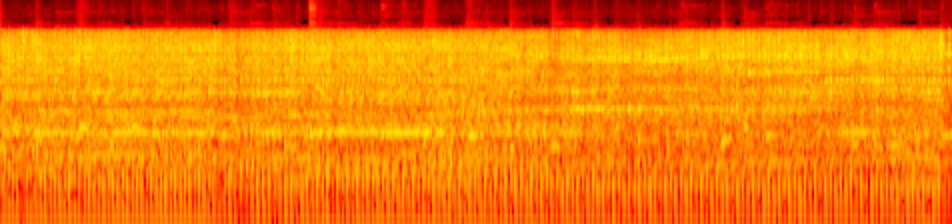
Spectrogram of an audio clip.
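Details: Abandoned lawn mower's single-cylinder engine, which had been cranking too slowly, running on its own after transmission fluid was squirted into the cylinder: rapid, steady chatter with a rough, smoky edge at low speed, burning off the exhaust.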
